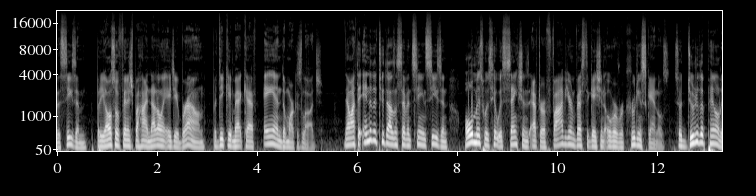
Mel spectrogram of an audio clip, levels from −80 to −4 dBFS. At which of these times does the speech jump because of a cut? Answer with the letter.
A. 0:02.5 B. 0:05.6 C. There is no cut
C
